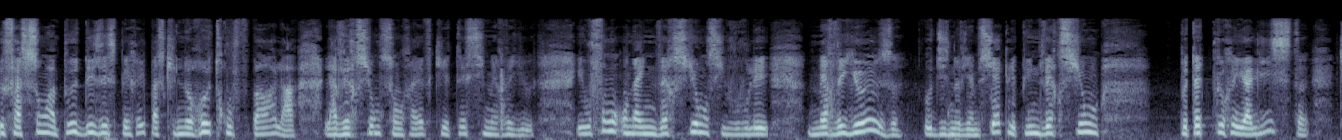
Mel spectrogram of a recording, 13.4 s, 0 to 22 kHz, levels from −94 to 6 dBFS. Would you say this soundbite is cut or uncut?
uncut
